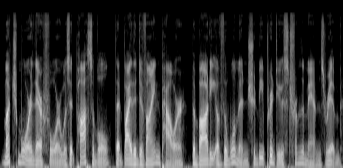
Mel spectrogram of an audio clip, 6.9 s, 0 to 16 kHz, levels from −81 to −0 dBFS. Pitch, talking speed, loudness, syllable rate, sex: 100 Hz, 200 wpm, -20 LUFS, 5.3 syllables/s, male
